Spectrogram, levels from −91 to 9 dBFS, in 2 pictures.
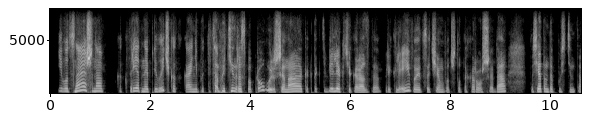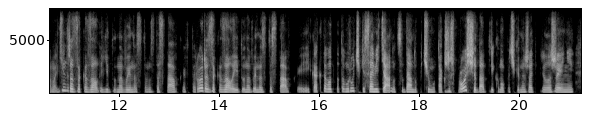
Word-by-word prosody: и 250 - -7
вот, 240 -1 -2
знаешь, 280 +3 +9
она 245 0 -1 0.3
как 225 - -21
вредная 235 -3 0
привычка 240 +1 0
какая-нибудь: 210 +1 -5
ты 205 - -20
там 250 - 0
1 240 0 +1
раз 225 -1 0
попробуешь, 330 - +1
и - - +4
она 230 +4 +2
как-то 225 0 -12
к - - -37
тебе 235 -1 -4
легче 230 -5 0
гораздо 175 +3 -3
приклеивается, 205 -11 -2
чем 180 0 -2
вот 185 - -9
что-то 210 - -6
хорошее, 185 - 0
да. 230 - +1
То 225 - -16
есть 205 - +1
я 230 - +7
там, 220 -2 -4
допустим, 205 -3 -7
там 220 - -10
1 235 +7 -5
раз 230 -6 +1
заказала 200 -3 -2
еду 185 0 -10
на 185 0 -5
вынос, 185 +1 -5
там, 195 0 -14
с 185 - -18
доставкой, 200 +1 -5
второй 225 +7 -1
раз 225 -5 +1
заказала 195 - 0
еду 90 - -3
на 185 - -3
вынос 180 0 -4
с - - -30
доставкой, 190 - -4
и - - -8
как-то 240 - -2
вот 215 -1 -1
потом 225 +1 -6
ручки 255 -1 +1
сами 225 -1 +4
тянутся. 210 -1 +2
Да, - - +3
ну 180 -1 -6
почему, 180 -2 +1
так 180 +2 -3
же 215 +1 +4
ж - - +1
проще, 220 - +7
да, 175 0 0
3 180 +1 -8
кнопочки 185 +1 -2
нажать 185 0 -3
в - - -45
приложении. 185 0 0
210 Hz, 195 wpm, -25 LUFS, 185-235 Hz, 0.3 s, знаешь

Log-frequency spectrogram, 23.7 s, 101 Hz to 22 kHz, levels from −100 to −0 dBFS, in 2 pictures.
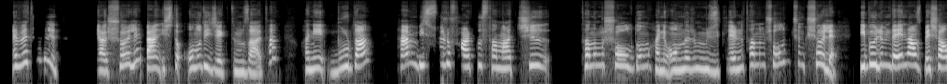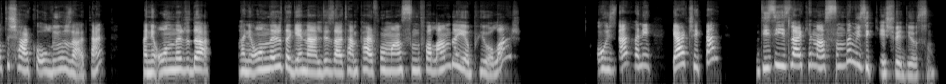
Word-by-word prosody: Evet, 370 +6 -1 0.2
evet. - - -5 0.5
Ya, 240 -1 +3
şöyle: 335 - -2
Ben 290 -1 +8
işte 260 0 -4
onu 295 +4 -6
diyecektim 230 -6 -2
zaten. 215 +3 0 0.3
Hani 265 0 -1
buradan 315 - +2 0.3
hem 350 +3 +4
bir 340 - 0
sürü 355 +2 -4
farklı 320 -1 +1
sanatçı 300 +3 -2 0.4
tanımış 340 +2 -4
oldum. 320 -1 -3
Hani 245 -2 -1
onların 260 +4 -3
müziklerini 260 +1 -2
tanımış 355 +2 -5
oldum. 390 +4 -7
Çünkü 370 -5 -10
şöyle: 375 -1 +2 0.3
Bir 315 +2 +4
bölümde 345 -3 +2
en 325 +3 +4
az 340 -5 +4
5-6 285 +4 +2
şarkı 250 -5 +1
oluyor 235 +3 -5
zaten. 225 -5 -1 0.5
Hani 220 -1 +2
onları 255 +3 0
da 260 -2 +6 0.3
hani 230 -2 -2
onları 280 +6 +2
da 295 - +4
genelde 230 -2 +4
zaten 225 +1 +2
performansını 245 0 0
falan 255 +5 0
da 360 - +1
yapıyorlar. 235 - -2 1.0
O 270 +4 -3
yüzdeni, 270 +8 +2
hani, 325 0 -1 0.3
gerçekten 340 +4 +5 0.6
diziyi 290 +4 +2
izlerken 335 +1 +3
aslında 325 +7 0
müzik 305 -8 -2
keşfediyorsun. 205 -2 -5
280 Hz, 135 wpm, -24 LUFS, 240-330 Hz, 1.0 s, Ben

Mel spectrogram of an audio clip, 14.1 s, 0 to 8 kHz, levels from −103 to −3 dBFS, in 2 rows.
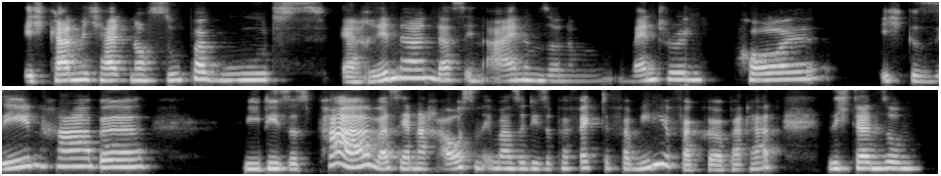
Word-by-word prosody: ich 190 0 -2
kann 220 +1 +7
mich 235 -1 -1
halt 215 +1 +3
noch 215 0 -2
super 230 +4 +1
gut 230 +1 -4
s 225 -1 -6
erinnern 270 - 0
dass 220 -1 -2
in 205 -2 -10
einem 215 +2 -3
so 195 -1 -12
'nem 190 +5 -22
Mentoring-Call 240 +3 -3 0.5
ich 200 0 -10
gesehen 220 - -1
habe 275 -2 +2 0.7
wie 195 0 -2
dieses 190 -2 +2
Paar 290 0 +8
was 205 -4 +2
ja 200 - +2
nach 200 0 -2
außen 230 +3 0
immer 215 -1 -4
so 210 - -4
diese 200 -1 -8
perfekte 225 +2 -2
Familie 215 - -2
verkörpert 175 - -4
hat, 205 +7 -4 0.4
sich 210 0 -3
dann 215 0 +3
so 225 0 -1
'n 210 0 -5
220 Hz, 155 wpm, -23 LUFS, 200-245 Hz, 0.7 s, Paar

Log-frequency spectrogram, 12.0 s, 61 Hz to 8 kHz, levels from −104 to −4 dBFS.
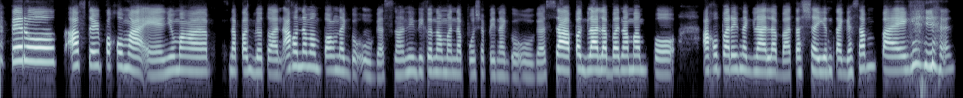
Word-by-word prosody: pero 380 -1 +6 0.2
after 310 +1 +3
po 300 0 -5
kumain 235 -8 +1
yung 245 - -7
mga 235 -1 0 0.2
napaglutuan 230 -3 -4
ako 300 +4 +3
naman 295 -1 -2
po 245 - 0
ang 250 - -8
naghuhugas 200 -5 -11
nun 205 +2 -9
hindi 230 0 -11
ko 235 - -5
naman 225 -1 -6
na 210 - -9
po 205 0 -14
siya 215 - -15
pinaghuhugas 185 -2 -12
sa 255 -2 +9
paglalaba 250 -1 +4
naman 250 0 -1
po 205 -2 -6 0.3
ako 245 +1 0
pa 260 -1 +2
rin 260 - -6
naglalaba 230 -5 -1
tapos 230 +3 -7
siya 230 -2 -1
yung 230 0 -7
taga 220 0 -4
sampay 255 -3 0
gan'yan. 305 -4 -5
240 Hz, 170 wpm, -22 LUFS, 220-265 Hz, 0.3 s, sa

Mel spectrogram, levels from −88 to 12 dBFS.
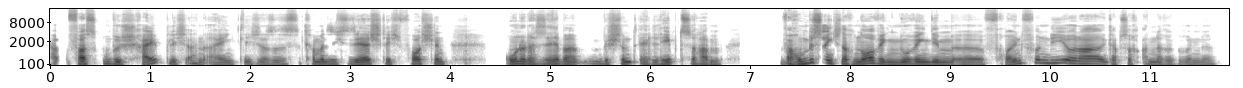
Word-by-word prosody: ja, - - -6
fast 140 +1 +4
unbeschreiblich 140 -4 -1
an - - -6
eigentlich, 125 +2 -8
also, 120 0 -7
das 120 +4 -9
kann 135 - -4
man 145 - +3
sich 135 -1 -6
sehr 135 0 +5
schlecht 140 0 -5
vorstellen, 150 -1 +1 0.6
ohne 150 +2 +4
das 135 -2 -2
selber 140 -1 +1
bestimmt 140 -1 -2
erlebt 130 +2 -2
zu - - -3
haben. 120 -2 -3 0.6
Warum 140 +3 +2
bist 225 - +1
du - - 0
eigentlich 190 - +2
nach 150 -2 +2
Norwegen? 145 -4 +4
Nur 140 +3 +3
wegen 140 -2 +4
dem, 125 -1 +1
äh, 115 -1 -3
Freund 140 - -3
von 205 -1 -2
dir 205 +1 +2
oder 165 -4 +3
gab's - - -8
auch 140 - -9
andere 125 -3 -6
Gründe? 120 0 -12
135 Hz, 195 wpm, -24 LUFS, 125-145 Hz, 0.6 s, sehr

